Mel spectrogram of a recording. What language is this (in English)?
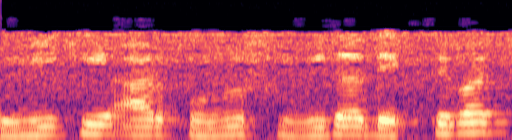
Bangla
